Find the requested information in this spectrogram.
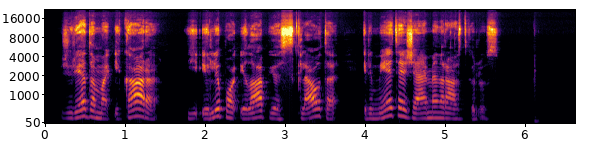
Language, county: Lithuanian, Kaunas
